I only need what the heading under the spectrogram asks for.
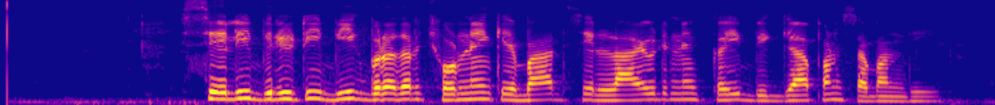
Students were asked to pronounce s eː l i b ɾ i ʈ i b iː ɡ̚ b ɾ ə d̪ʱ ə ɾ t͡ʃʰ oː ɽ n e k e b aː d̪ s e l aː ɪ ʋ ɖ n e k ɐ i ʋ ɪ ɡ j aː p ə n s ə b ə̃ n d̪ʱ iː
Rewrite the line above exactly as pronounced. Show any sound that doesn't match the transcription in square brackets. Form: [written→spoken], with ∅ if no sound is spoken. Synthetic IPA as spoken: s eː l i b ɾ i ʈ i b iː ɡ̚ b ɾ ə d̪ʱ ə ɾ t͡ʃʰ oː ɽ n e k e b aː d̪ s e l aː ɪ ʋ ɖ n e k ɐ i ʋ ɪ ɡ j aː p ə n s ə b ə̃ n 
